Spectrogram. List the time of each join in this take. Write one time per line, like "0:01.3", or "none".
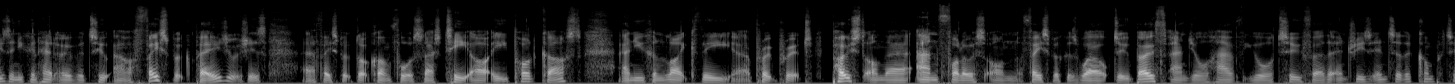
none

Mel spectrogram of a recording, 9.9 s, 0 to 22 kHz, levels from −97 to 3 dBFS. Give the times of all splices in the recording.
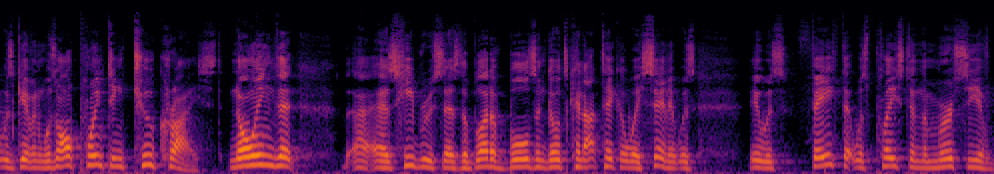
none

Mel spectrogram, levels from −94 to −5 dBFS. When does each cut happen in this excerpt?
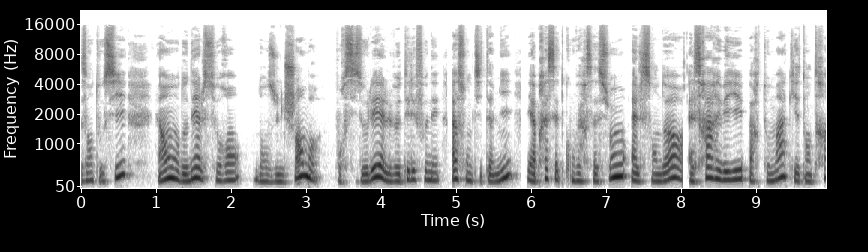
0:04.9
0:08.0

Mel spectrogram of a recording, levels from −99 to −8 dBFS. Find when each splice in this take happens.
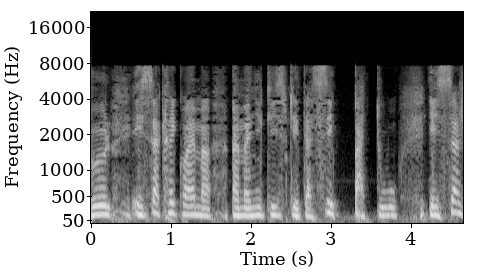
none

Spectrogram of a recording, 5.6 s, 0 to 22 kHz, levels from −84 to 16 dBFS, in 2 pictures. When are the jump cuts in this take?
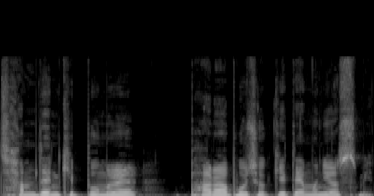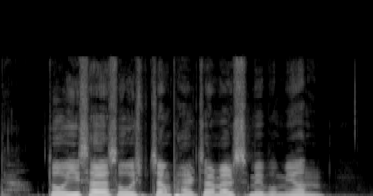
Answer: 0:03.1

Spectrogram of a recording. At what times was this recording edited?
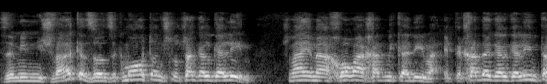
none

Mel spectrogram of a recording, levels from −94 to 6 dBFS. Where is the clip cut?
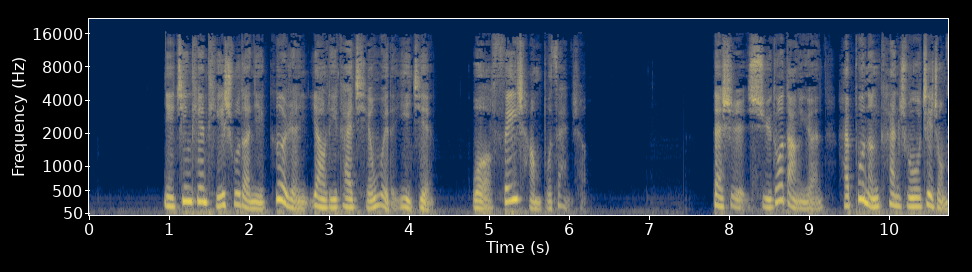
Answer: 0:07.0

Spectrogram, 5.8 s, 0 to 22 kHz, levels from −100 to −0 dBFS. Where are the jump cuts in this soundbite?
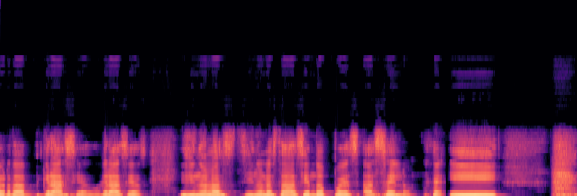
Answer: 0:04.4

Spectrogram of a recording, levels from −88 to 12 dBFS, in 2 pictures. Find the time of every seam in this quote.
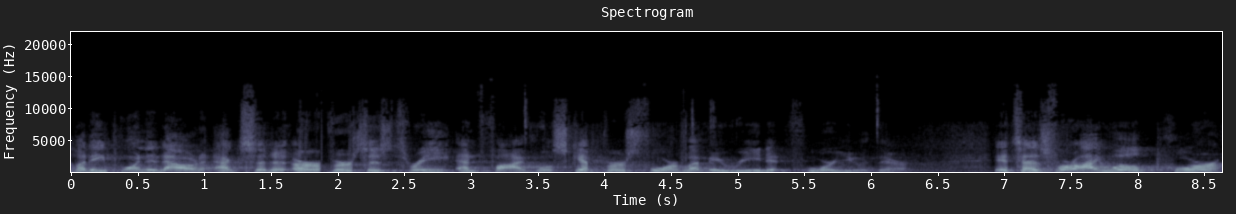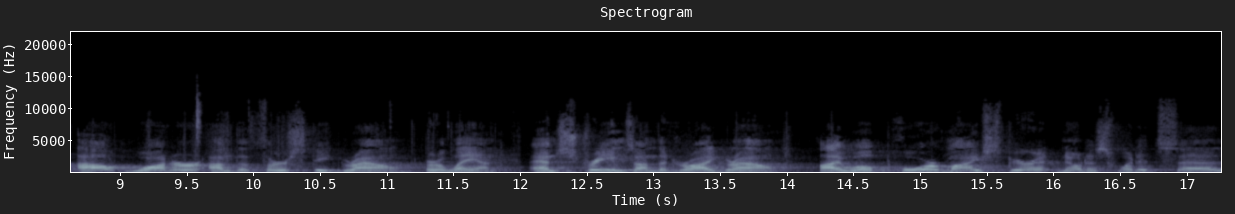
0:01.9
0:12.0

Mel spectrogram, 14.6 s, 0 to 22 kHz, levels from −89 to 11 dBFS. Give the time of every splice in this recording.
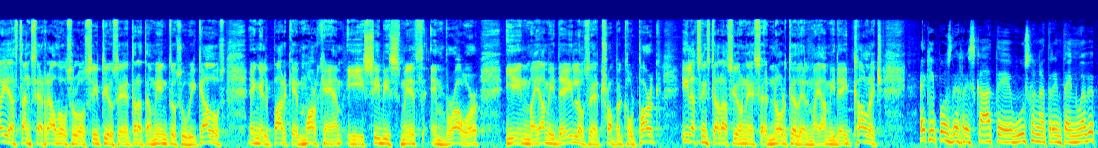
0:12.1

